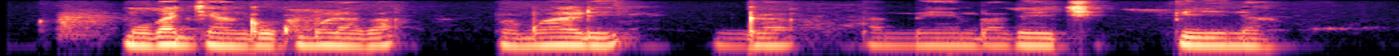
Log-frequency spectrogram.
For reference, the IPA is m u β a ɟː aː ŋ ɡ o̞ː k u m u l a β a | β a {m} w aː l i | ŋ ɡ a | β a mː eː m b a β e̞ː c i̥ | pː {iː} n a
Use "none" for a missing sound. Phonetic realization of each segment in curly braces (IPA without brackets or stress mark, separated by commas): m, iː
